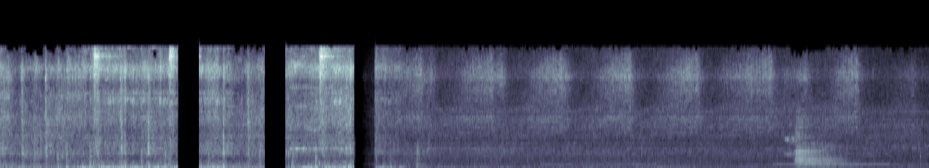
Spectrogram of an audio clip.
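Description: Passenger train coaches rumbling loudly past on the rails close by, broken by short cuts. After a cut about five seconds in, a quieter, more distant train sound with a faint steady tone, and a short train horn blast about two-thirds of the way through.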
